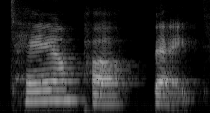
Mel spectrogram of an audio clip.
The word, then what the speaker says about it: Tampa Bay: Tampa Bay. So, we have that schwa syllable in the middle there. Stress on the tam.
